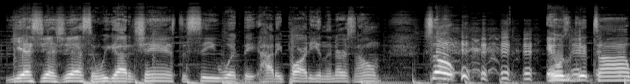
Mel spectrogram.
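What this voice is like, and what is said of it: Worn-out voice after a late night. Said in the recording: “As you can tell from my voice that I was hanging out with the Over the Hill gang last night.”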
